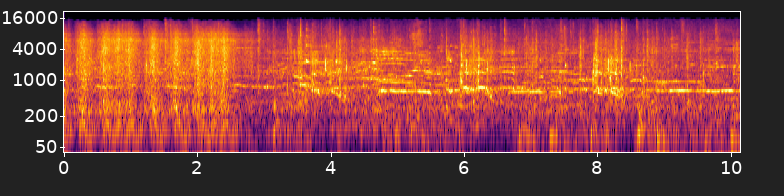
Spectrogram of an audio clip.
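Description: Shuttlecock struck back and forth in a women's doubles badminton rally, sharp hits and short squeaks over an arena crowd's voices and cheering, with held chanting or horn-like tones from about four seconds in.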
